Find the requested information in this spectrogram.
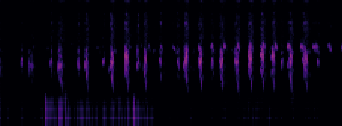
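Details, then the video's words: Male chukar partridge used in hunting gives a rhythmic string of harsh, clucking chuck notes that grow louder and more even, with a low rumble of background noise in the first two seconds. "Male chakoor shikar kekliksesi"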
